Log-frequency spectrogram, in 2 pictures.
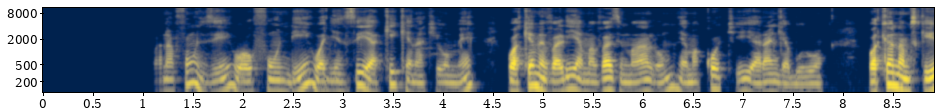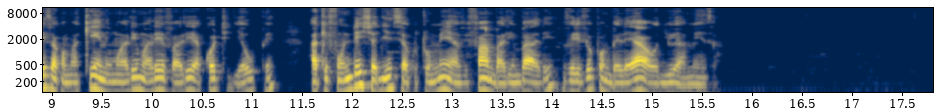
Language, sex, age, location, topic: Swahili, male, 25-35, Dar es Salaam, education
